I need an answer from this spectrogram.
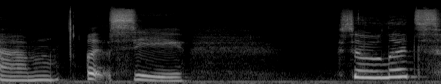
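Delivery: words spoken through a yawn. Greeting people who have joined, on a sleepy day: yawning. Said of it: "I'm sorry, I'm yawning".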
